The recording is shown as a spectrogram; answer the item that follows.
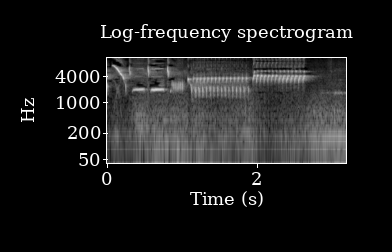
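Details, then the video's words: Short burst of Belgian canary song, galador style: a few sharp falling whistles and a held tone, then a steady buzzy roll and a higher rattling trill before it stops. "CANARIO BELGA GALADOR"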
